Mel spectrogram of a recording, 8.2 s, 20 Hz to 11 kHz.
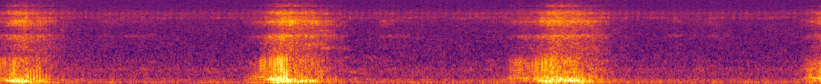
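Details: Baby snoring: quiet, low rumbling snore on each breath, regular, about 23 breaths a minute.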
